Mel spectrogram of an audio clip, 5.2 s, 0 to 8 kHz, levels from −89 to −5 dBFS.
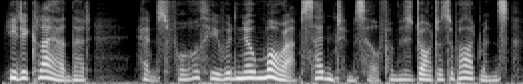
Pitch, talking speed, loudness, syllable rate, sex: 180 Hz, 160 wpm, -19 LUFS, 5.1 syllables/s, female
